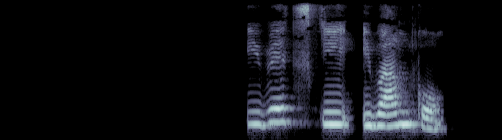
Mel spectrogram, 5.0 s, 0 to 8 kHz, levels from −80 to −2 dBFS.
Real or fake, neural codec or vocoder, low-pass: real; none; 7.2 kHz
